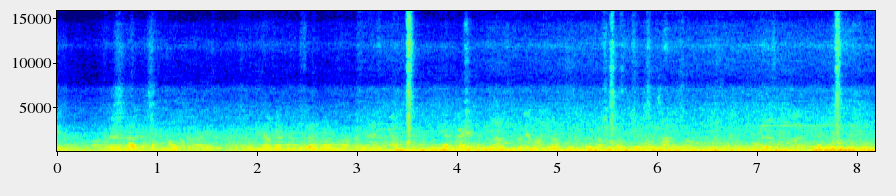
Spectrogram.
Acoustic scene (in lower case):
bus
